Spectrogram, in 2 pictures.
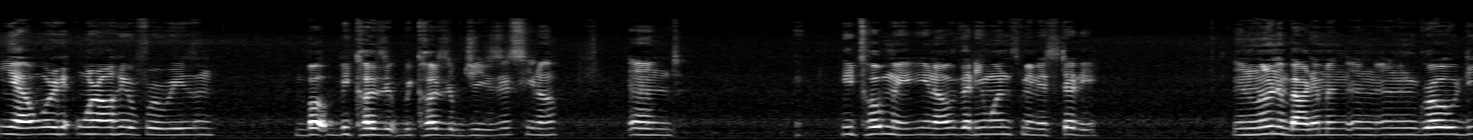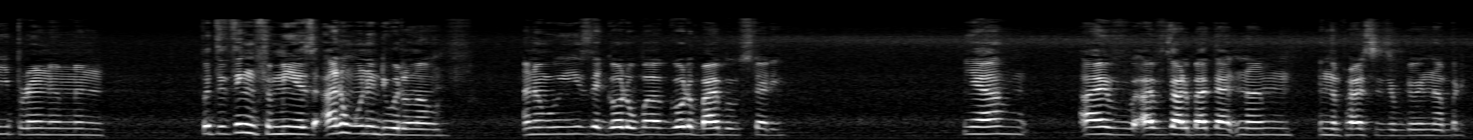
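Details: Adult man with cerebral palsy since birth, attributed to oxygen deprivation in the womb, wheelchair user, cognitively typical by his account; dysarthric speech in cerebral palsy.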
